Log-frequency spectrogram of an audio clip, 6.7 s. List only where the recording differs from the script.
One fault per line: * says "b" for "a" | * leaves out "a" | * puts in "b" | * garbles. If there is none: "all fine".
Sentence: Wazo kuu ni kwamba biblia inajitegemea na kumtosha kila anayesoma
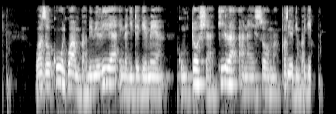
* leaves out "ni"
* leaves out "na"
* garbles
